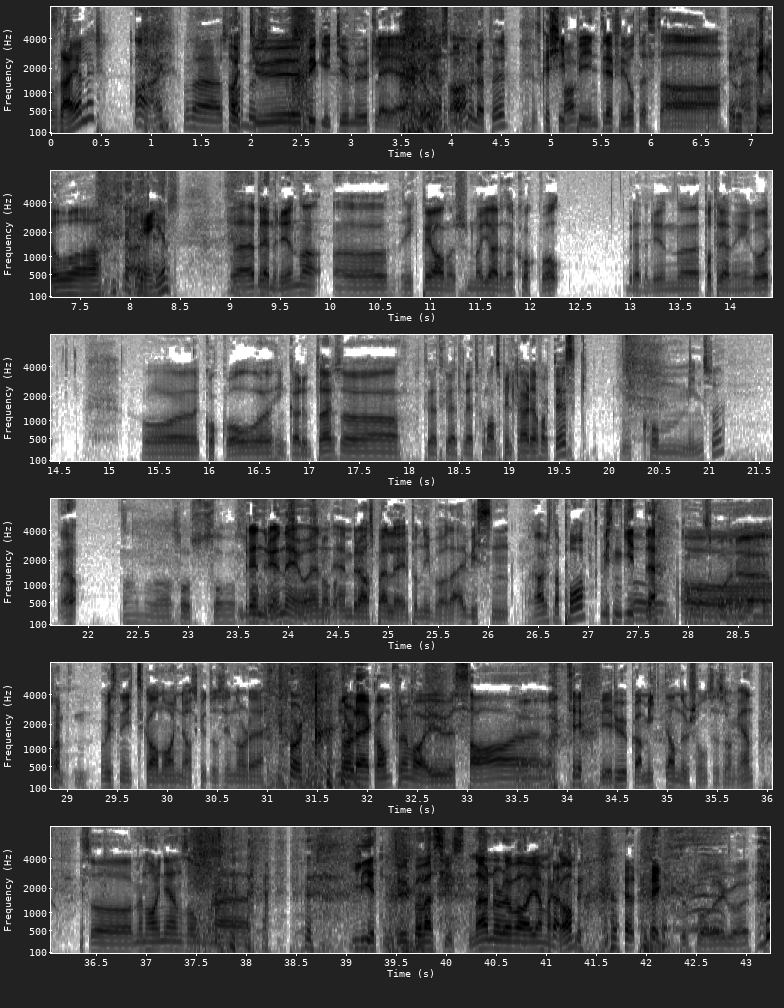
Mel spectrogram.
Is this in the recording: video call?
no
